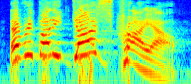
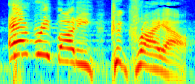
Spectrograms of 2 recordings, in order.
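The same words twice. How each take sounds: First: Does punched high and loud; stress on does. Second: Said in the usual way. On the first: Shown as a demonstration. Preacher insisting everybody does cry out, stress on does. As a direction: hit the word does hard, then fall.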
